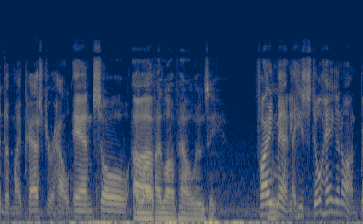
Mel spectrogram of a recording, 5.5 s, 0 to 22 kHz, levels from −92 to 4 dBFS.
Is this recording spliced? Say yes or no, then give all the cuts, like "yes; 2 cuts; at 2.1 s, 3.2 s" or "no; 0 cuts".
yes; 4 cuts; at 1.0 s, 1.4 s, 2.3 s, 4.4 s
